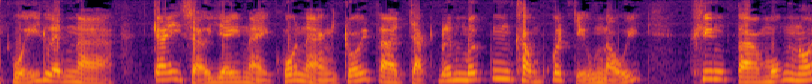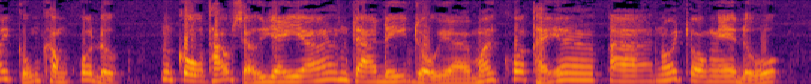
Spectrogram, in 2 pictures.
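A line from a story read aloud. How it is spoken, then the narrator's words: Chuckling, then speaking. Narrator (Vietnamese): Tiểu Ngu bật cười húng hắng mấy cái rồi nói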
